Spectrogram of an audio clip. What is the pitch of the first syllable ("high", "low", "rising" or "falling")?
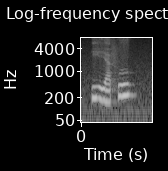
low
